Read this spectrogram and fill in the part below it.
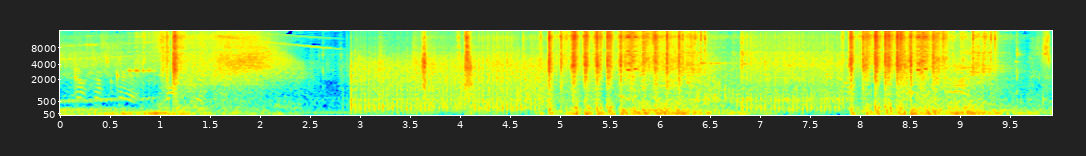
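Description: Gunfire in the video game Apex Legends crackles in rapid bursts through most of the stretch, loud and close, with a brief lull near the start and a voice talking at points over the shooting.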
